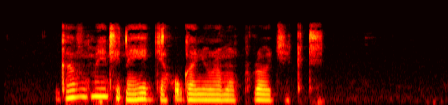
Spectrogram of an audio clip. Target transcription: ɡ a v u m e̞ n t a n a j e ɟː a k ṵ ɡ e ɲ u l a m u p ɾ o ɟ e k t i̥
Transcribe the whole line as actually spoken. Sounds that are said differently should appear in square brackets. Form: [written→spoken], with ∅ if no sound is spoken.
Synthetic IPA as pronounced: ɡ a v u m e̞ n t [a→i] n a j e ɟː a k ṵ ɡ [e→a] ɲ u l a m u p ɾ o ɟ e k t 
